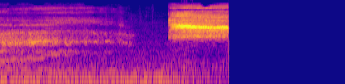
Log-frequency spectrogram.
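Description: A high, strained squeal, then a much louder, piercing shriek about two seconds in that cuts off abruptly.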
